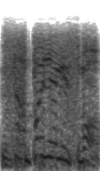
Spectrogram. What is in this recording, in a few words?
voice message fire in tank, crew tanks serbian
